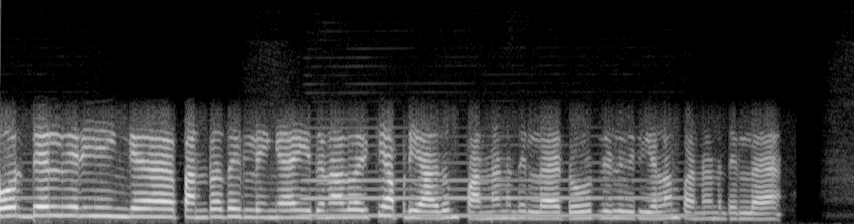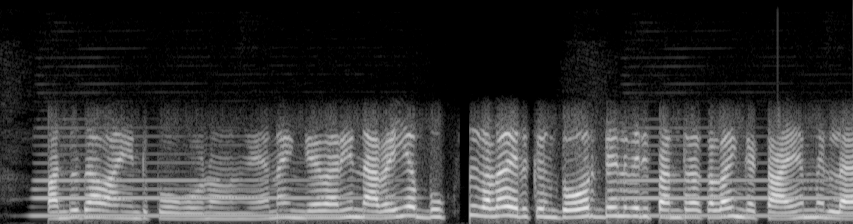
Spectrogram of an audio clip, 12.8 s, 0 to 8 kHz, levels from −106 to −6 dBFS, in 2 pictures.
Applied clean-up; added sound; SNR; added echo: none; Wind instrument, woodwind instrument; 15 dB; none.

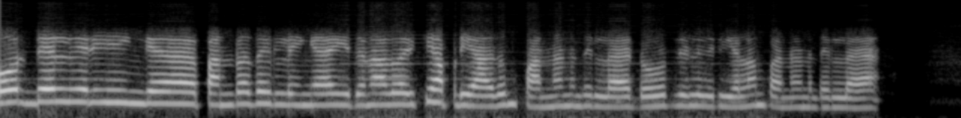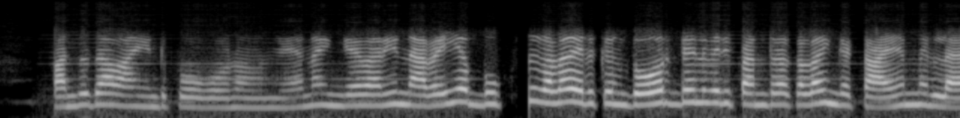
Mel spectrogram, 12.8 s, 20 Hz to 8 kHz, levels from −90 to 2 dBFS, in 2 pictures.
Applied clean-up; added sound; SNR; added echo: neural separator model SepFormer DNS4.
